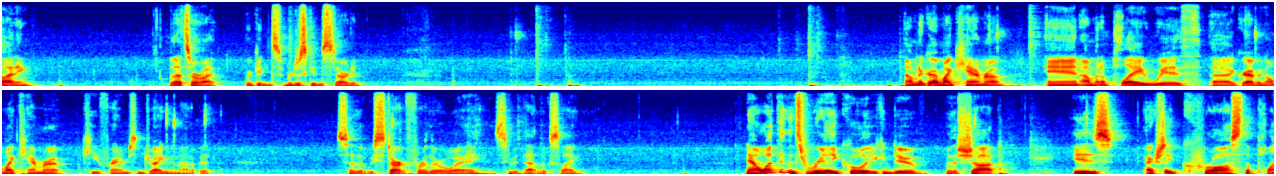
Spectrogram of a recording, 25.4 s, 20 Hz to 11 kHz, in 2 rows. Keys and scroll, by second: 2.9 space, 5.5 space, 8.1 space, 16.9 space.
